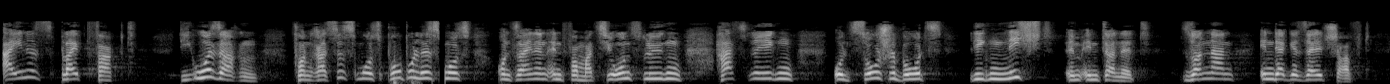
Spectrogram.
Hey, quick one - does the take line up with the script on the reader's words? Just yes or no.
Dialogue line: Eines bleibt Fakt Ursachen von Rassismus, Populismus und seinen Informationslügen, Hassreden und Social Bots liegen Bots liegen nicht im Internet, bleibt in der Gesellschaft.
no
